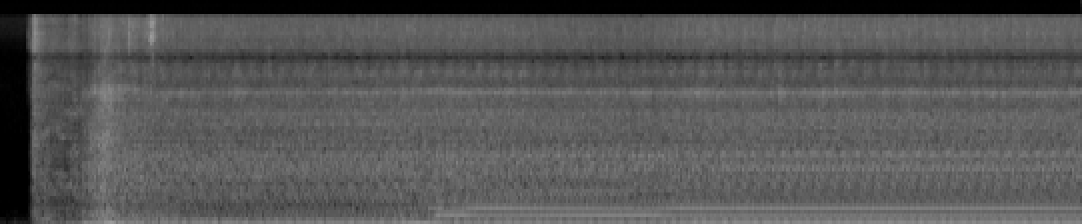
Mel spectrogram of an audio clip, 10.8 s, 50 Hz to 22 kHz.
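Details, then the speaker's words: Motor grader diesel with variable-displacement axial piston pump and pressure compensator set at 3375 psi, function stalled: steady idle barely dips; pump fully de-strokes at high pressure, so engine load stays light, normal. "so the engine's barely working we're at very high pressure but because the pump is fully de-stroking with the pressure limiting compensator i don't hear the engine under much load at all"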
